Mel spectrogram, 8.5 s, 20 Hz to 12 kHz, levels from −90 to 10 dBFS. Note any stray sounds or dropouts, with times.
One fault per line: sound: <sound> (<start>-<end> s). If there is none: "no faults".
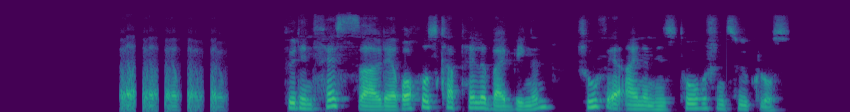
sound: laugh (1.2-2.3 s)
